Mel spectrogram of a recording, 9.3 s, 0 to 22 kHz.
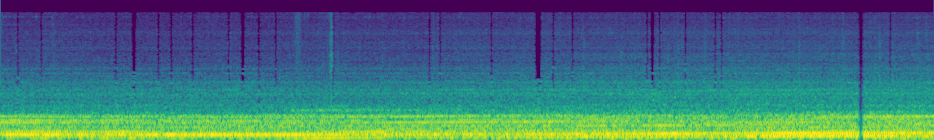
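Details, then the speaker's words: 2011 Nissan Rogue at 50–60 mph on new balanced tires, noise persisting when coasting in neutral: steady low roaring hum with slight pedal and steering wheel vibration, from bad front wheel bearings before hub assembly replacement. "50. 60. A nice hum, some vibration in my pedal, vibration in the steering wheel, slight."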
